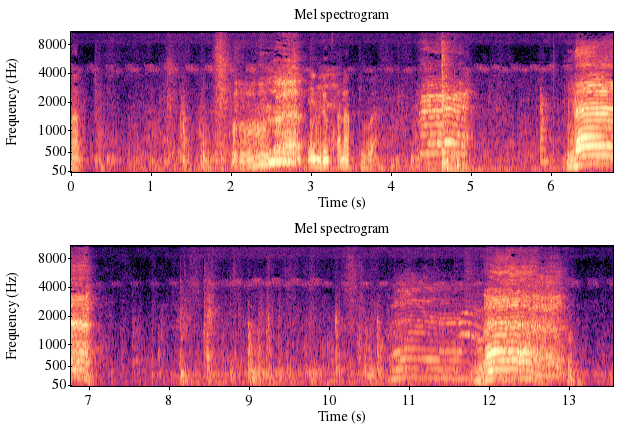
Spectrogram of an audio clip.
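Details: Sheep on a livestock farm fed dry feed with children: loud quavering bleats at intervals, including a strong one midway and another near the end, between stretches of children's and adults' speech.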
